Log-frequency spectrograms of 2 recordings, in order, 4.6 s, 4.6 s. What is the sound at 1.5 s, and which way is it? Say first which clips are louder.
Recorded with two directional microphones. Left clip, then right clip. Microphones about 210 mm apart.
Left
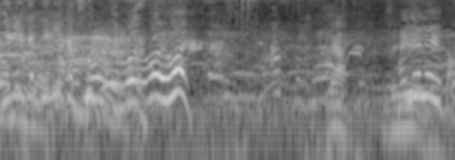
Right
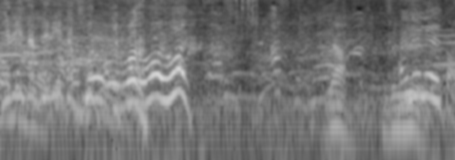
Speech: left 2 dB; 50° right (ahead or behind).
